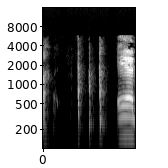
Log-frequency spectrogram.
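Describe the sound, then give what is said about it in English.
Three quick knocks of knuckles on wood in an even rhythm, with a voice talking just before and right after them. “Yeah, going wood at near you, knock on wood.”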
